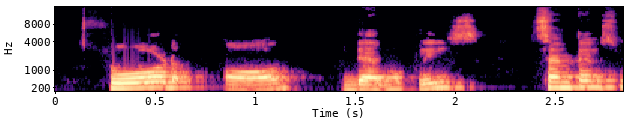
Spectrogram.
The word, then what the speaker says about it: Damocles: तो इस वर्ड को थोड़ा सा, डेमोक्लीस अगर आपके लिए नया है तो इसका राइट प्रोनाउंसिएशन देख लेना एक बार, डेमोक्लीस, डेमोक्लीस, ठीक है।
